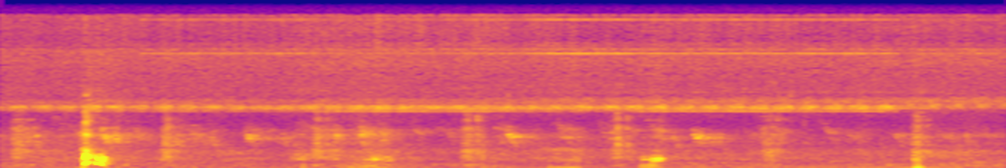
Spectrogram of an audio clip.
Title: Baby hiccups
